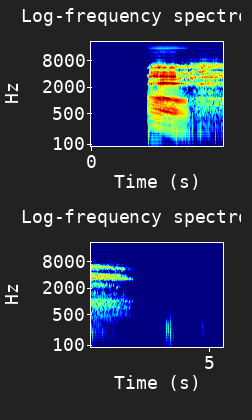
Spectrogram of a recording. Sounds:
Sigh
